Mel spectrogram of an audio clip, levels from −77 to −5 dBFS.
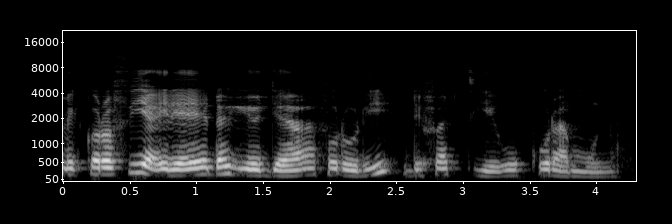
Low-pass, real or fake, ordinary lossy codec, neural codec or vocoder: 14.4 kHz; real; none; none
